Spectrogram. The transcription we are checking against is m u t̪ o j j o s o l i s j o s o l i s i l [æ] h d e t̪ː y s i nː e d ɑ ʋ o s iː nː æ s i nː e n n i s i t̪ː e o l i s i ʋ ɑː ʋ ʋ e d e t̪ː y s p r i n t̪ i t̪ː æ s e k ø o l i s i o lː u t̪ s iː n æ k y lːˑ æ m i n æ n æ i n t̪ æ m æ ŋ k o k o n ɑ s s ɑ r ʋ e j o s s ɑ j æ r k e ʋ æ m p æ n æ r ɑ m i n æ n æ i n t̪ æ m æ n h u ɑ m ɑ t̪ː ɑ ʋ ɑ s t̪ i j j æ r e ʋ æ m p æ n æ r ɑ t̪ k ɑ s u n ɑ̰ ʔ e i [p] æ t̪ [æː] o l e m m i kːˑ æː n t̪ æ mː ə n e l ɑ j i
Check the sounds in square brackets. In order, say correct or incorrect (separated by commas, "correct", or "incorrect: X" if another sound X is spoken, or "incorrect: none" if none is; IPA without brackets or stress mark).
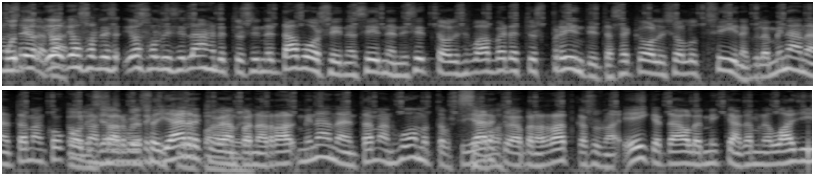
correct, incorrect: k, correct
